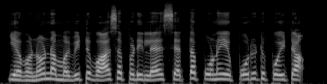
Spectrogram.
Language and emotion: Tamil, disgusted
